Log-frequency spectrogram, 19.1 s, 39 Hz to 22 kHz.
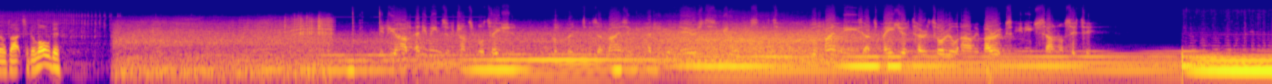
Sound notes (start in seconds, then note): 3.5 car rustling; 6.9 radio Voice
